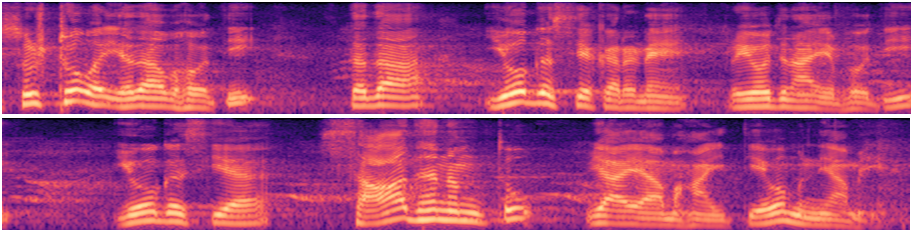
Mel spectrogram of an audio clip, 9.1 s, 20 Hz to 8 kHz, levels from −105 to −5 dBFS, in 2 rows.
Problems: none marked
